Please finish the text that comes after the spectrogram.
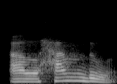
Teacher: Dan lam ini ujung lidah sama makhorijul hurufnya di toroful lisan ya, ujung lidah nempel di langit-langit ya.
